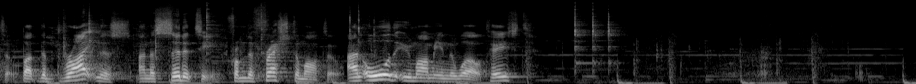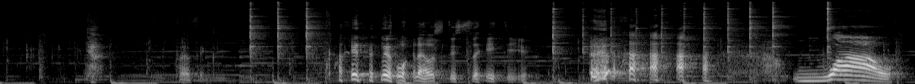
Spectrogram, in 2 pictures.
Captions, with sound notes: But the brightness and acidity from the fresh tomato and all the umami in the world. Taste. Perfect. I don't know what else to say to you. [laughs] Wow!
